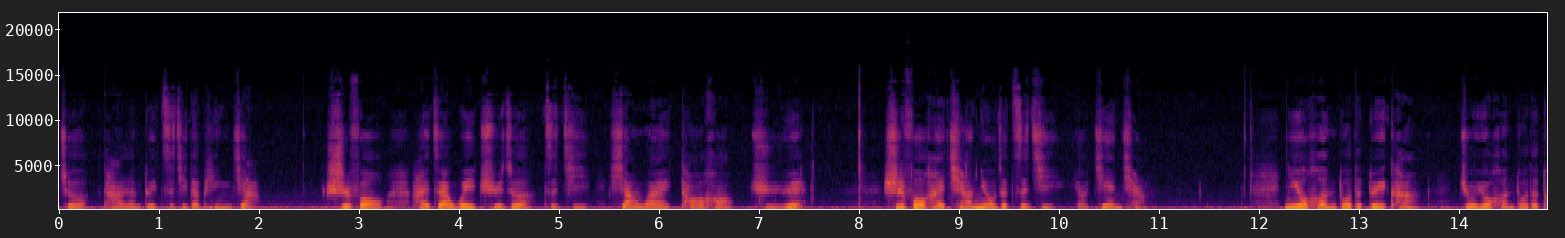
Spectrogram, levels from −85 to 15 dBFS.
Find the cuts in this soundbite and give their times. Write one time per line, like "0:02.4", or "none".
none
